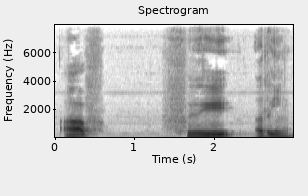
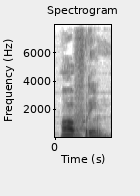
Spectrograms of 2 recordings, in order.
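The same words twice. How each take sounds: First: "offering" very slowly as ऑफ, फी, ring; syllable by syllable. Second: Said in the usual way. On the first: Shown as a demonstration. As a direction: stretch "offering" into three separated beats. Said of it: "तीन syllable". ("Offering" को ऑफ... फ़ी... ring, बहुत धीरे) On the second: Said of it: "offering में कितने syllable है?".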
